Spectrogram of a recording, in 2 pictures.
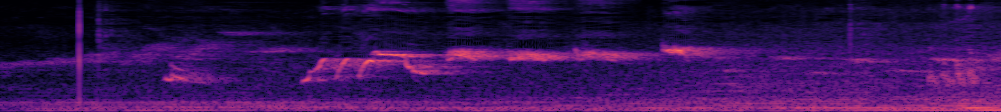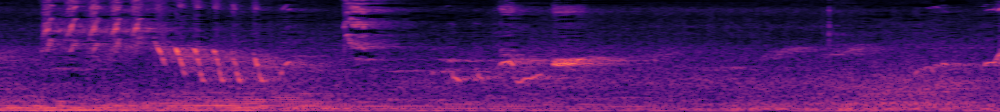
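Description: A small cage bird calling in short chirps and quick sweeping notes, with a fast high trill about five to seven seconds in.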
